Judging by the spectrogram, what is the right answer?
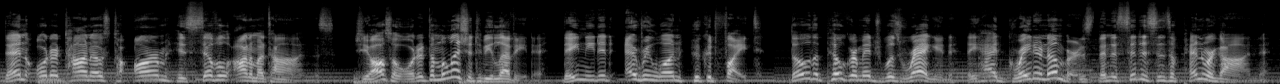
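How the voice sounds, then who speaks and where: A man's voice: high-pitched, very animated, normal speed, hardly any pauses, sharp tone, soft background music. A man giving a solemn, theatrical dramatic reading of fantasy lore as a storyteller. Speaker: narrator.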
